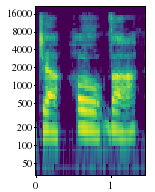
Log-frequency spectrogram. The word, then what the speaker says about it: Jehovah: Here it says Jehovah, but it's Jehovah, 3 different syllables instead of saying it all together.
